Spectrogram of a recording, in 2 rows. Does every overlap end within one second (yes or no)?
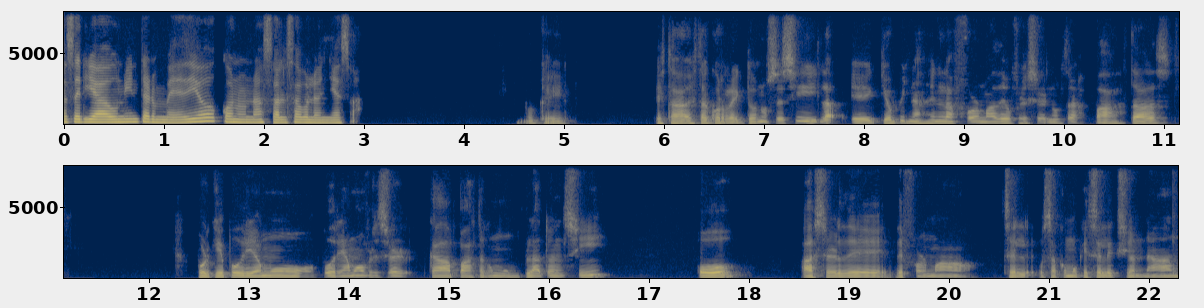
yes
